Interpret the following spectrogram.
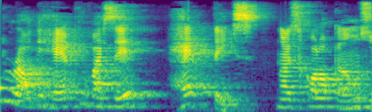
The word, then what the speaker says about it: réptil: Olha a palavra réptil, ela é paroxítona. A sílaba mais forte é essa primeira aqui, certo? E não a que está com L. O plural de réptil vai ser répteis.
